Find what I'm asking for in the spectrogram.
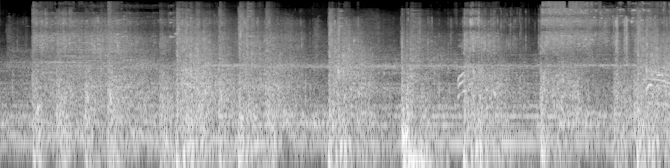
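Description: Gunfire during a building shootout in the video game L.A. Noire, heard as dense bursts and thuds of shots with mechanical clatter, loud and continuous, mixed with voices talking over the action.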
